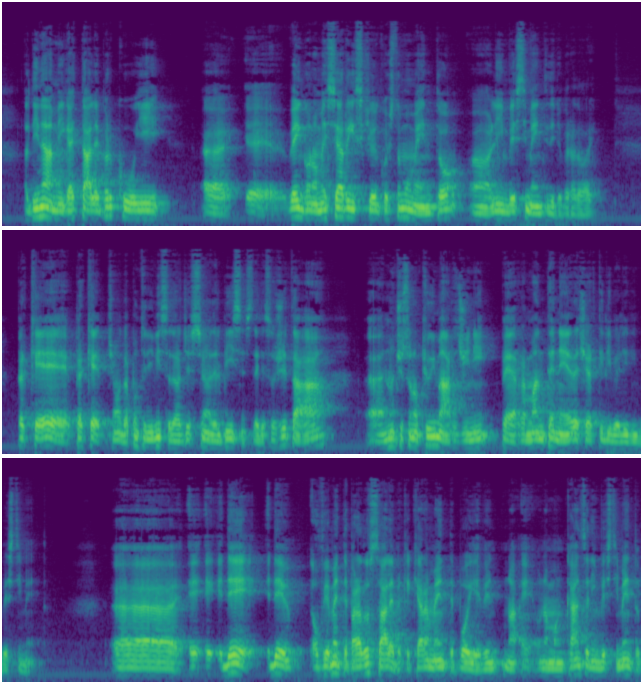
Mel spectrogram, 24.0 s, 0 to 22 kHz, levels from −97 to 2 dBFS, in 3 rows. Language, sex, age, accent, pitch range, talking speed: Italian, male, 30-49, native, 85-95 Hz, 155 wpm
